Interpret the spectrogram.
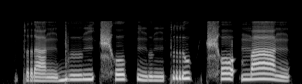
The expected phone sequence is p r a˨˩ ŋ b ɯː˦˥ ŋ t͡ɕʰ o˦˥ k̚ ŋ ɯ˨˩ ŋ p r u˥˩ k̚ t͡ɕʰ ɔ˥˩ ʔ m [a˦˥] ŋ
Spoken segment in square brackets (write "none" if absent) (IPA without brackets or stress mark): a˥˩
